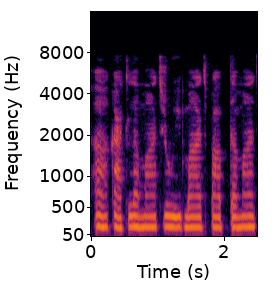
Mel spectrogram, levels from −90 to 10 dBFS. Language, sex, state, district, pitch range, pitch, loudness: Bengali, female, West Bengal, Dakshin Dinajpur, 170-175 Hz, 170 Hz, -24 LUFS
